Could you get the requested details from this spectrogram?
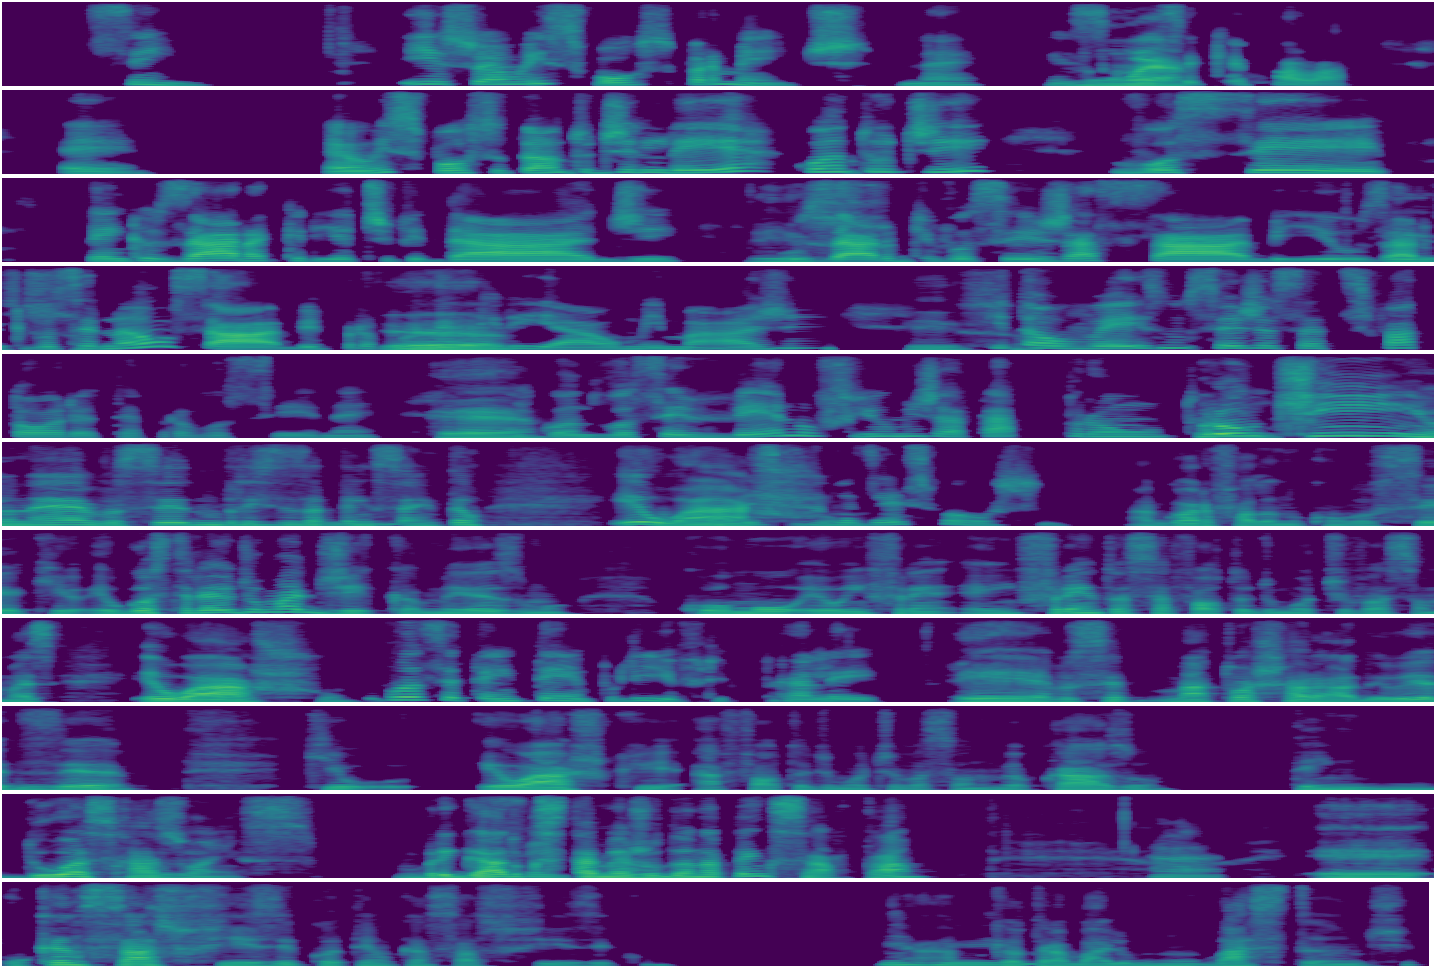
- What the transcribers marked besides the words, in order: other background noise; tapping
- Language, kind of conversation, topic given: Portuguese, advice, Como posso encontrar motivação para criar o hábito da leitura?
